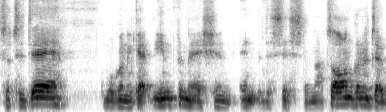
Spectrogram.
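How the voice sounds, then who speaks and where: A man races along at a very fast pace on a very clean recording with a silent background. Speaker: personal finance app founder and livestream host. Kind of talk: live unscripted software walkthrough. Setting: live stream at desk with camera and screens.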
